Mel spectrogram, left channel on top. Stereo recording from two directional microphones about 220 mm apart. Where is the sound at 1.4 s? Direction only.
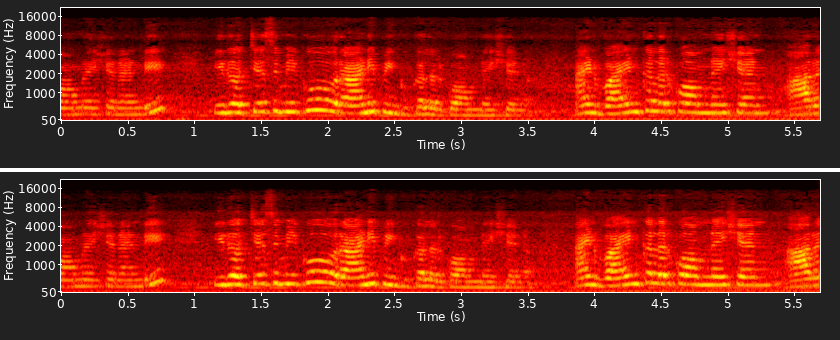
15° right (ahead or behind).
